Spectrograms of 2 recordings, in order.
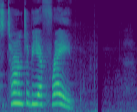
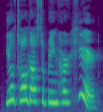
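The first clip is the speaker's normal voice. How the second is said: loud, higher pirate yell; 6 semitones higher, 7 dB louder than usual. Acted. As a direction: call back up to the captain. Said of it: "one of the pirates yelled".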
